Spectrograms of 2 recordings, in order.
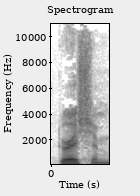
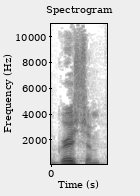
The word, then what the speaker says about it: Grisham: Or you may like reading Stephen King or Grisham, yeah, I knew it was, I said it wrong. Grisham.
